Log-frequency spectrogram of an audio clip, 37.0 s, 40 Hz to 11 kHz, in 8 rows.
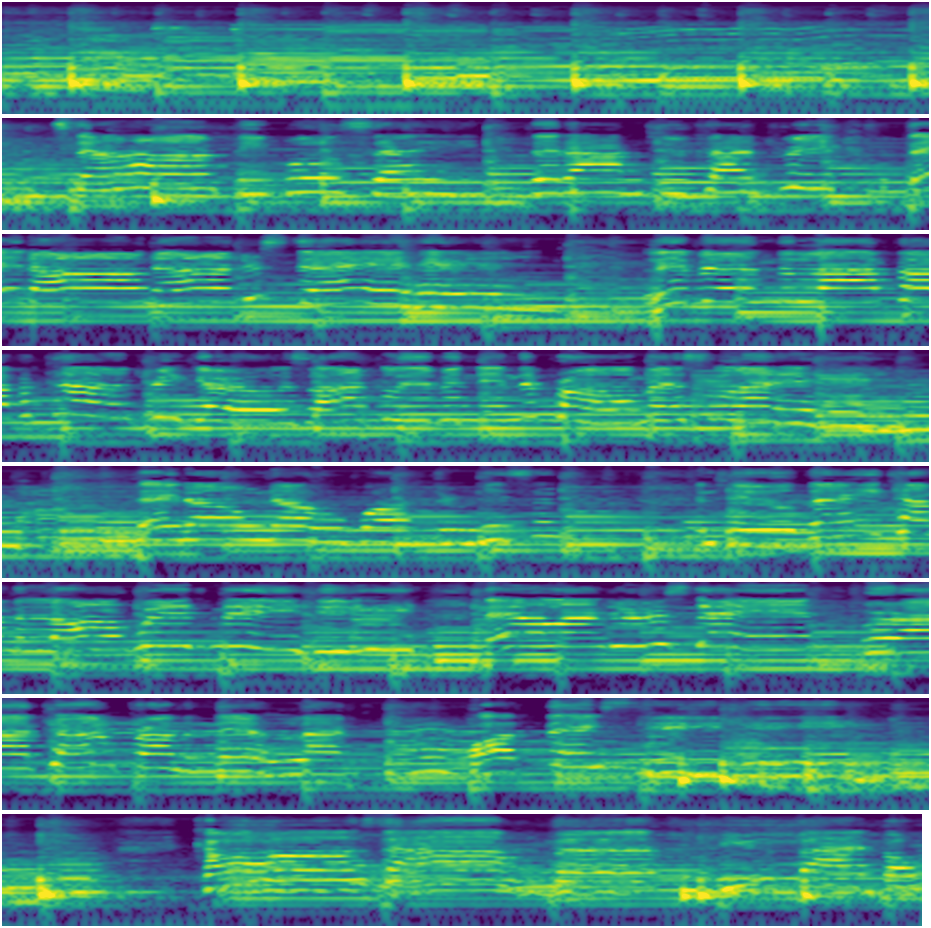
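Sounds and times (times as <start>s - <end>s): strummed acoustic guitar: 0.0s - 37.0s
woman singing: 4.9s - 18.6s, 19.2s - 32.3s, 33.2s - 37.0s.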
